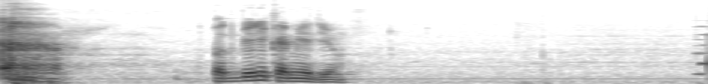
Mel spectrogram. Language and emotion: Russian, neutral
